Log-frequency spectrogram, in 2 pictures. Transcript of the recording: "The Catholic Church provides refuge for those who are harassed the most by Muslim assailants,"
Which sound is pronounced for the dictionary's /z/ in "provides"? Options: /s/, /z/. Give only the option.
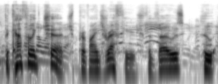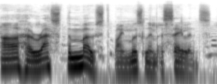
/z/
